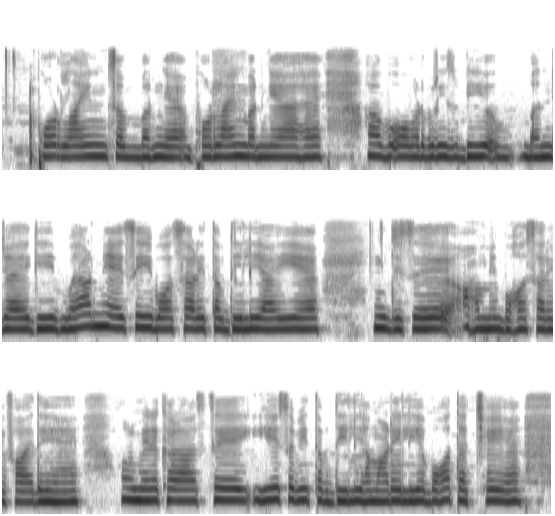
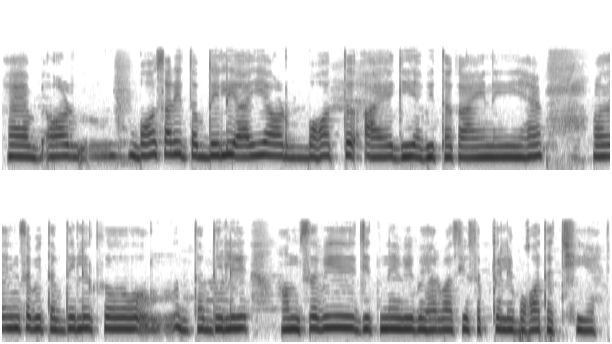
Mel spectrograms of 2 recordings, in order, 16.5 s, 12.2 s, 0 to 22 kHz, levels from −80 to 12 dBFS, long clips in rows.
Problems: background sounds at intervals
